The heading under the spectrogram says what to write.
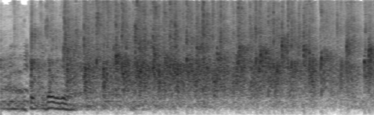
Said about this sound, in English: You nearly got a clap, actually, I think.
